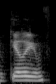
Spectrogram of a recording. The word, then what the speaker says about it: Gillian: And I guess so is, you know, Gillian Flynn. I Googled it, by the way. It's a hard G. It's a hard G. You were right.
